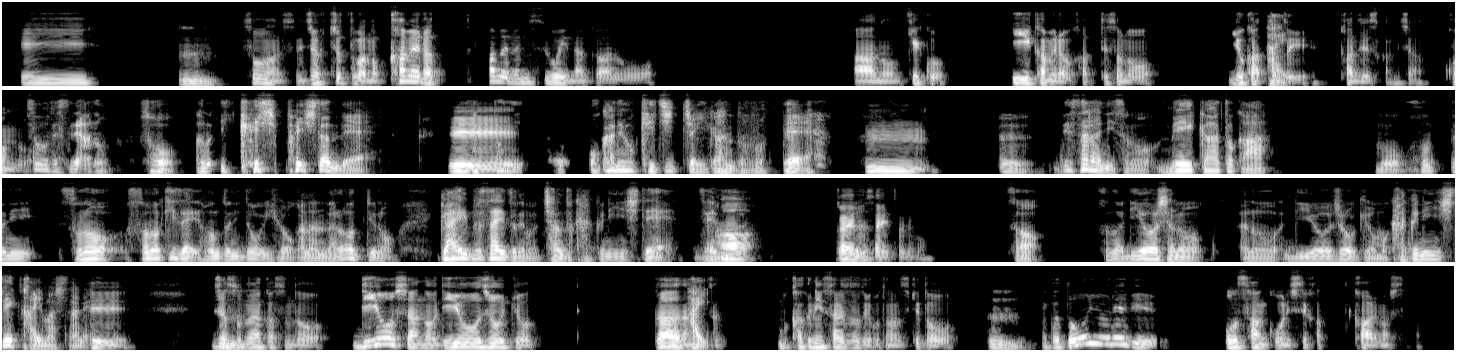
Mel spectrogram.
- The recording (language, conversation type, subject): Japanese, podcast, オンラインでの買い物で失敗したことはありますか？
- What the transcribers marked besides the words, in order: chuckle; tapping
